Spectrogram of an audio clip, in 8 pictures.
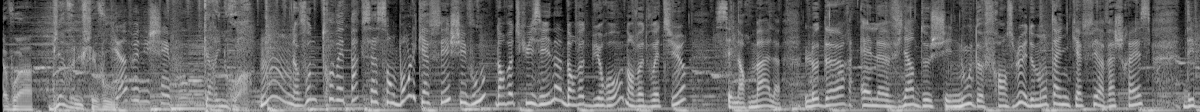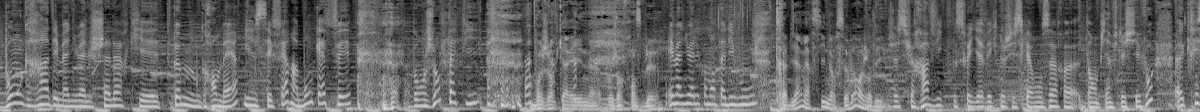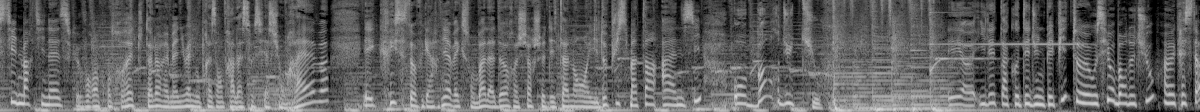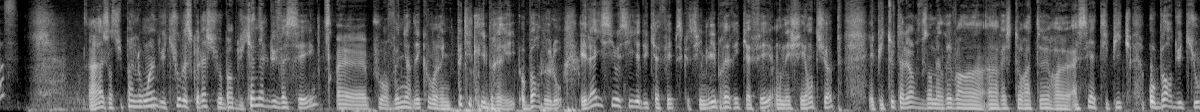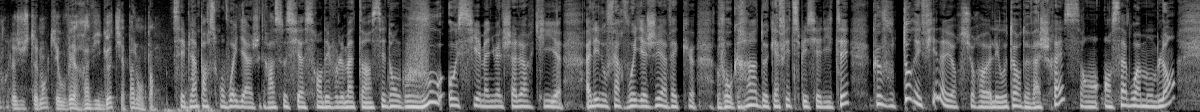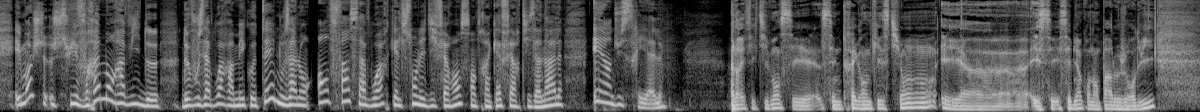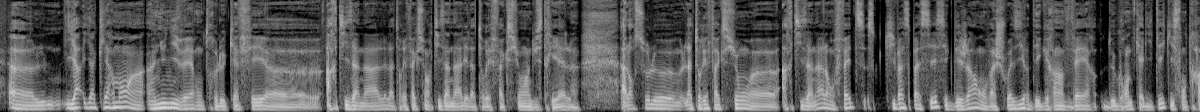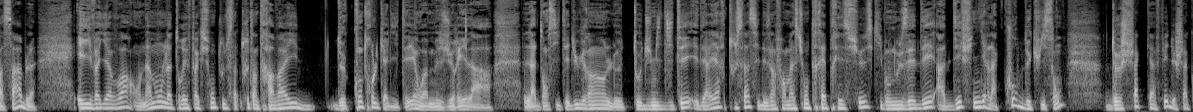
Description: Emission France Bleu Pays de Savoie"Bienvenue chez vous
